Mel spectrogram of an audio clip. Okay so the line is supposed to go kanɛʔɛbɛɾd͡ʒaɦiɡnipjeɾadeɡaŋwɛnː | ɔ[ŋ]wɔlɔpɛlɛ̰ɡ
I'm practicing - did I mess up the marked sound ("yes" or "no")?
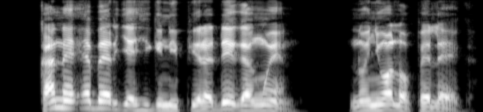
yes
